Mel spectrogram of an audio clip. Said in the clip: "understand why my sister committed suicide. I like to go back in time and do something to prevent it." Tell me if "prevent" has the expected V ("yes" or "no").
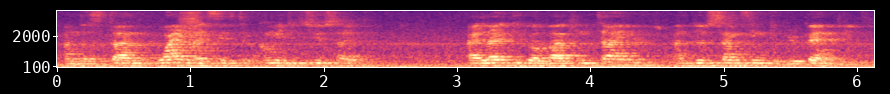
no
